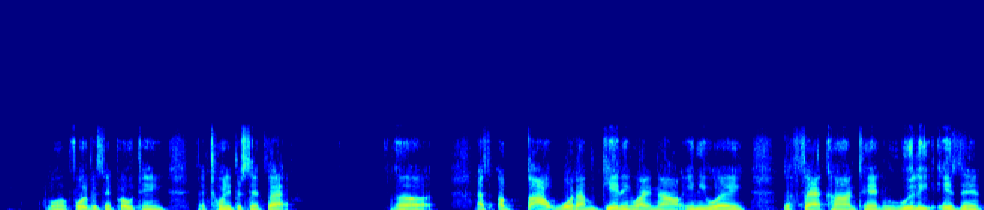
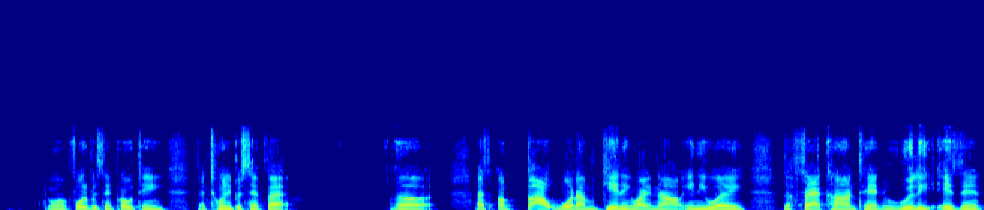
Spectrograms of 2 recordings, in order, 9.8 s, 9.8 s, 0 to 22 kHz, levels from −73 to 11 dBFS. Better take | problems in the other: second | garbled, watery; badly; nothing above 7.5 kHz; slightly in the second

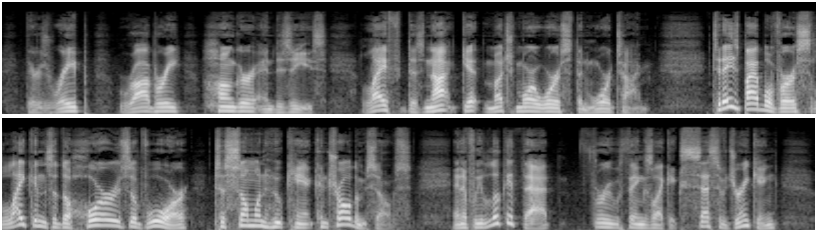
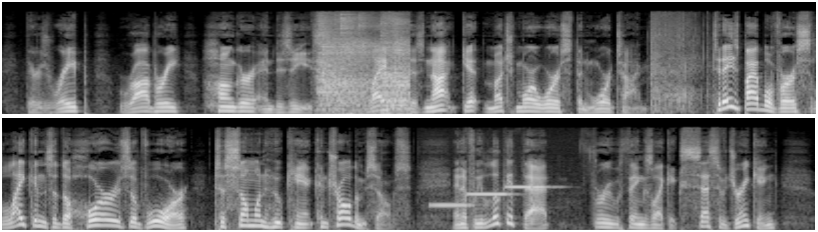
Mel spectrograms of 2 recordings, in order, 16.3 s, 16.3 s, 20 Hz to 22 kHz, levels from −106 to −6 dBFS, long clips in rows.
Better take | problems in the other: first | footsteps; loud; at 3 s; peak 2 dB above the speech // footsteps; faint; at 6.5 s; peak 15 dB below the speech // phone ringing; noticeable; from 12 to 14 s; peak 1 dB below the speech

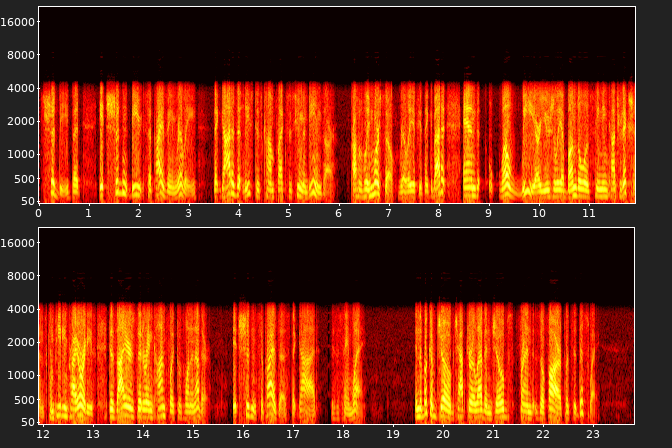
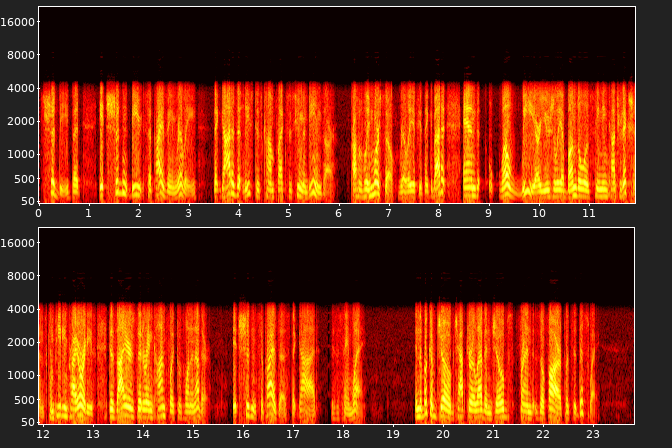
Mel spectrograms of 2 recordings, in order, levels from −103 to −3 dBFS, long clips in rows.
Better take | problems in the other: neither | phone-call audio; poor line; nothing above 4 kHz; the same in both

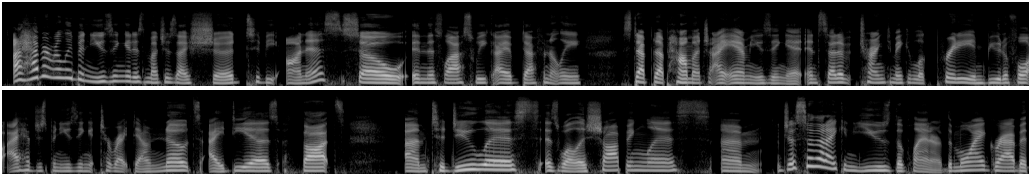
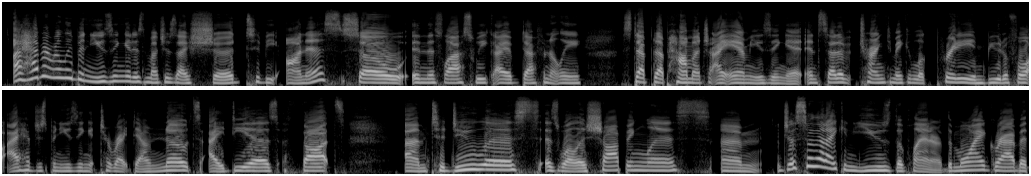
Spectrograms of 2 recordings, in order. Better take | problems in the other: first | distortion; slight; 10 dB below the speech

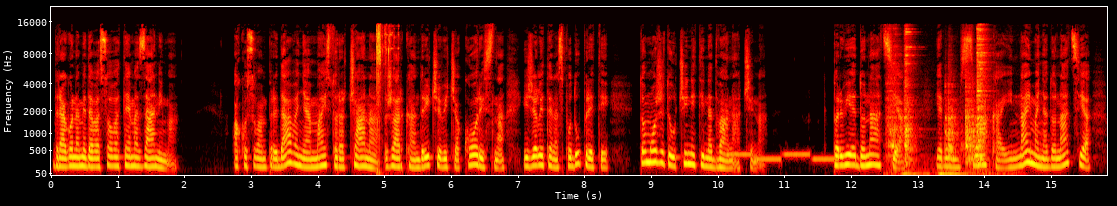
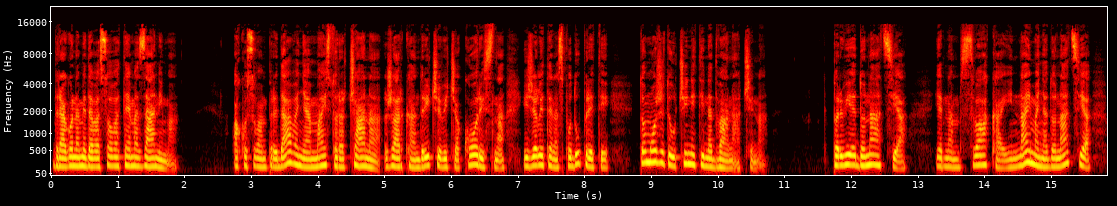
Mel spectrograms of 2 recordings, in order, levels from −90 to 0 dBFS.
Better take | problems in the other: second | jangling keys; loud; at 5 s; peak 6 dB above the speech // siren; faint; from 10 to 12 s; peak 15 dB below the speech // clattering dishes; loud; from 13 to 14 s; peak 4 dB above the speech

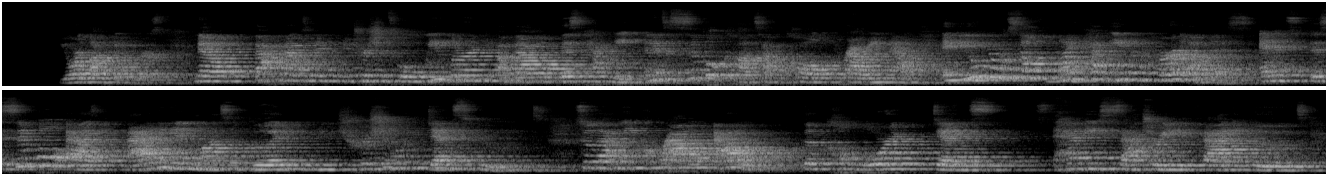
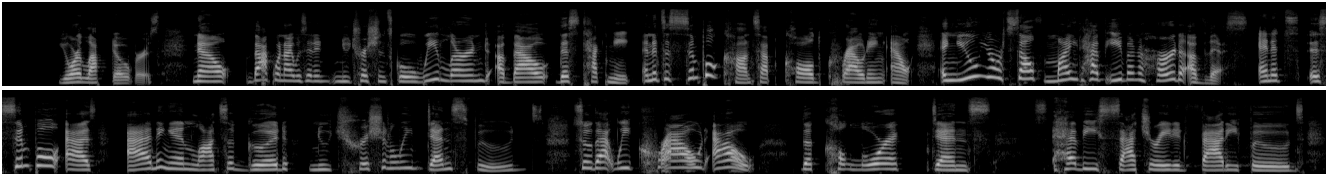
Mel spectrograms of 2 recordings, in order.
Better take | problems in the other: second | off-mic speech; far // room echo; strong; dies away in 2 s

